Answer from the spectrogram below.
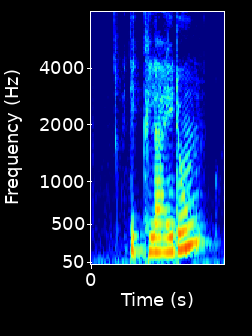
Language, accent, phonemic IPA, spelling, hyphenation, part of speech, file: German, Austria, /ˈklaɪ̯dʊŋ/, Kleidung, Klei‧dung, noun, De-at-Kleidung.ogg
- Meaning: 1. clothing; apparel 2. clothes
